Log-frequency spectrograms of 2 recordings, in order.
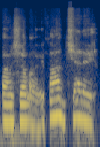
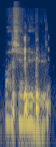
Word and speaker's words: Bargello: You would say it like Jello. Okay, Bargello. Bargello. Oh. I'll do it French because I'm fancy. Bargello.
